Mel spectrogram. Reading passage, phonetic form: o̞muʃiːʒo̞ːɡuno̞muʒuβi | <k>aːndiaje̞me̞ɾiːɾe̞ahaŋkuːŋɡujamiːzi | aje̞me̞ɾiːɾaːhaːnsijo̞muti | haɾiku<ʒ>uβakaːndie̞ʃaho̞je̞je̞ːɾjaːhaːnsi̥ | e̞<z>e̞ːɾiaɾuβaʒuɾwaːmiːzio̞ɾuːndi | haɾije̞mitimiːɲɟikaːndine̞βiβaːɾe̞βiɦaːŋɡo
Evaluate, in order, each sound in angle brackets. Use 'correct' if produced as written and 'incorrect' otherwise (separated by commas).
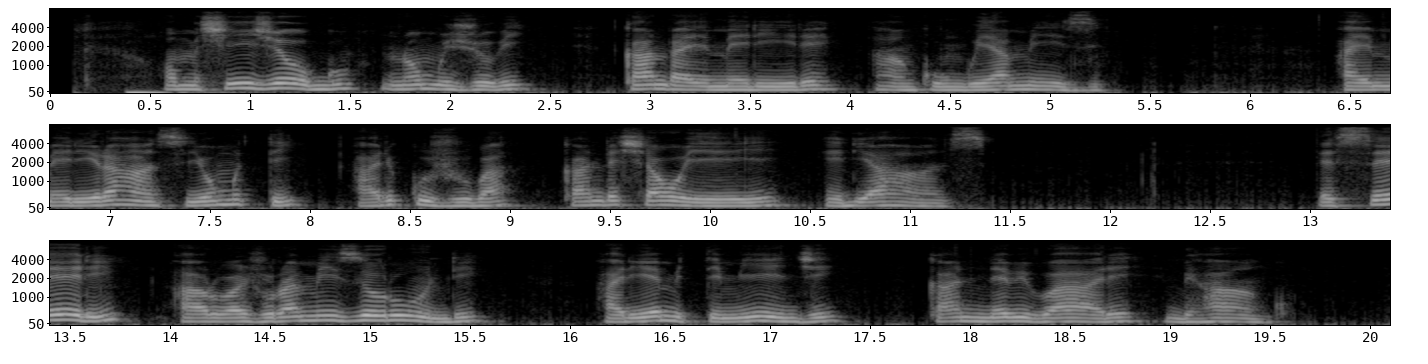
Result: correct, correct, incorrect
